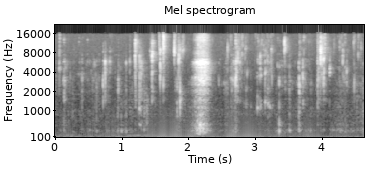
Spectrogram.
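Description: A person chewing braised pork feet with the mouth close to the microphone: a run of wet smacks and clicks, with one louder, longer wet sound about two seconds in.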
